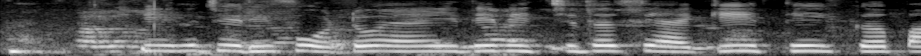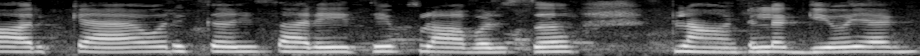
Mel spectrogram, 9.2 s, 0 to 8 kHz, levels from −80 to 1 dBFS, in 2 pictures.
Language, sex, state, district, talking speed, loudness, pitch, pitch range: Punjabi, female, Punjab, Pathankot, 145 wpm, -13 LUFS, 265 Hz, 250-280 Hz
